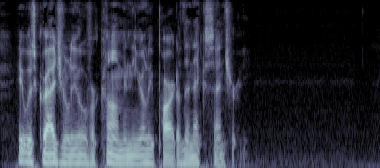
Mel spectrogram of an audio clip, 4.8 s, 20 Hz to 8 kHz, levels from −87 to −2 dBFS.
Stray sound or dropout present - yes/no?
no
